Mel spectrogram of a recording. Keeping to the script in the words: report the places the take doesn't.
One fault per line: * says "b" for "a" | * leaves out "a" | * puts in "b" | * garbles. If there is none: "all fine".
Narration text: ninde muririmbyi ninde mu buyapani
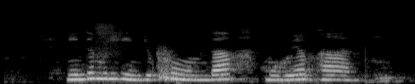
* says "ukunda" for "ninde"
